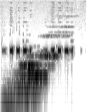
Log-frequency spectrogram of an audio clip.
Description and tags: Power Failure
Futuristic Message
power, failure, message, futuristic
